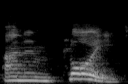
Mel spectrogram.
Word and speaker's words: unemployed: to see how when the speaker arrives at this syllable it will be a little more stressed than the others that's why they will say unemployed ployed so the part where they say Ploy is is a little higher or let's say more stressed than UNAM unim unemployed so unim is you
